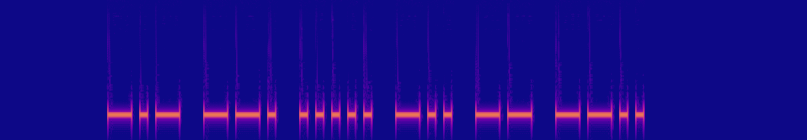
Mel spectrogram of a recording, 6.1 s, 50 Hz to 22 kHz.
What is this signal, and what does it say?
Morse code, heard as a keyed tone, about 20 wpm, 700 Hz. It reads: KG5DMZ
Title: USA Call Signs - 6 Characters - 3x Character Spacing - 20wpm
